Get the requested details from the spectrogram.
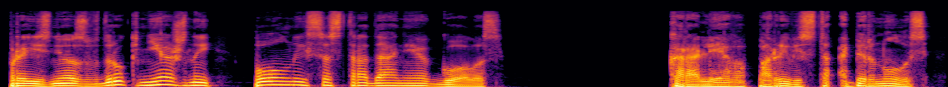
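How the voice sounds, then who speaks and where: A man narrates a children's storybook at a steady, measured pace. His voice sits on the low side, and the sound is close and dry. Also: no echo. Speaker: audiobook narrator. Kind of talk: scripted narration of a children's audiobook.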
